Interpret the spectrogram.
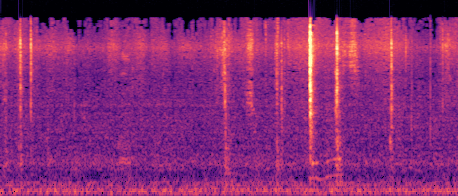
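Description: Steady low rumble inside the passenger car of a Renfe AVE high-speed train, with scattered light clicks and a sharper knock about three seconds in.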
